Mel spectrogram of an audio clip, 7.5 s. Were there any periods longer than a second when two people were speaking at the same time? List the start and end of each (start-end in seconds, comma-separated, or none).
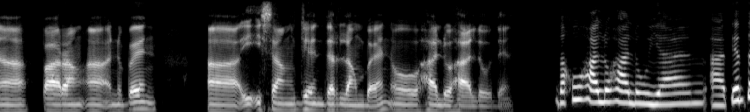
none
